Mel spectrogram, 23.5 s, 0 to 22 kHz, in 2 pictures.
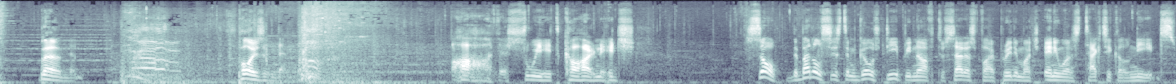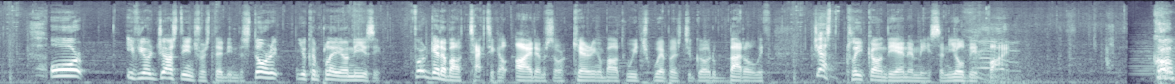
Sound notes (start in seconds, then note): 0.3 loud metal clanging; 1.2 man whines in pain; 4.6 vial breaking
